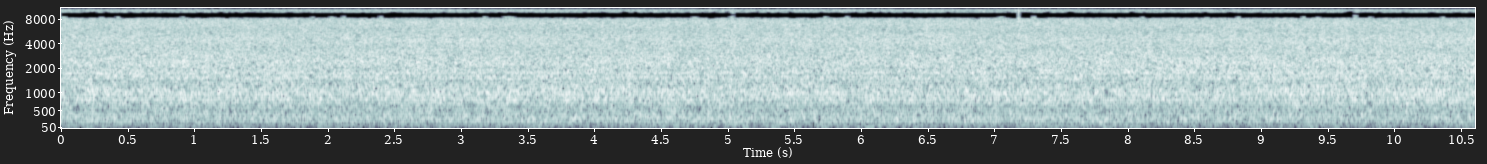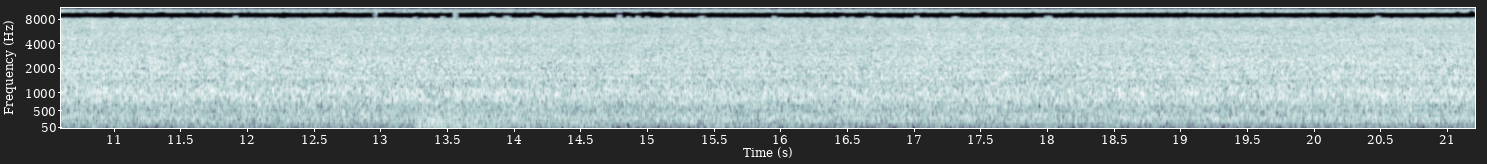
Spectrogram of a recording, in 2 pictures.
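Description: Heavy rain falling steadily, an even hiss. A brief low thump about two thirds of the way through.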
